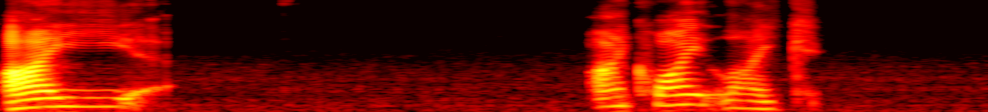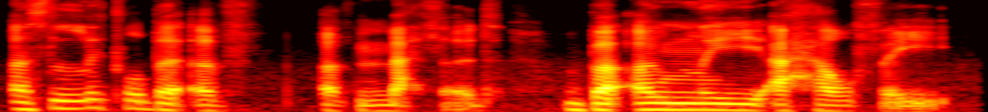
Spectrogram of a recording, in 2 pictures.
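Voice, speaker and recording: A man's voice: mid-range voice, drawn-out words, long pauses, pushed and bright, slight background noise. A man with a British accent chatting casually as an interview guest, hesitant and jokingly self-deprecating. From United Kingdom.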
